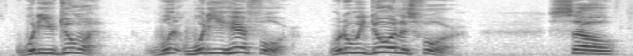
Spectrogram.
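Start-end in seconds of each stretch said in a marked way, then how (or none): none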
